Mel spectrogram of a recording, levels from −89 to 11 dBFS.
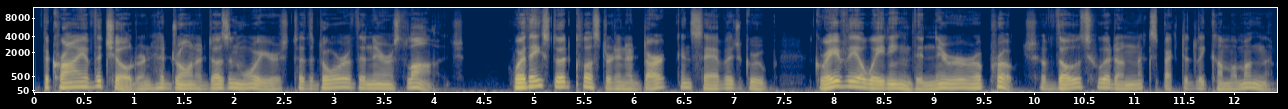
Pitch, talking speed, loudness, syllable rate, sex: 110 Hz, 195 wpm, -20 LUFS, 5.7 syllables/s, male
